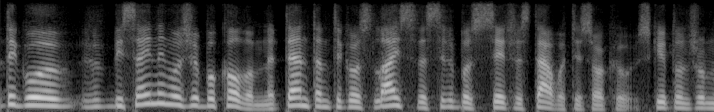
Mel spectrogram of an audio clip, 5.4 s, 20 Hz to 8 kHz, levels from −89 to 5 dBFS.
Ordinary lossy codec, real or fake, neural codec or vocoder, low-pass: Opus, 32 kbps; fake; codec, 16 kHz, 0.2 kbps, FocalCodec; 7.2 kHz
